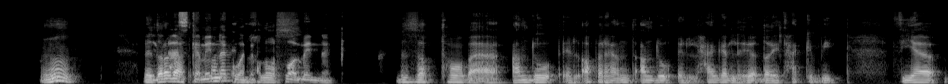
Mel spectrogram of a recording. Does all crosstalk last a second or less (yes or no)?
no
